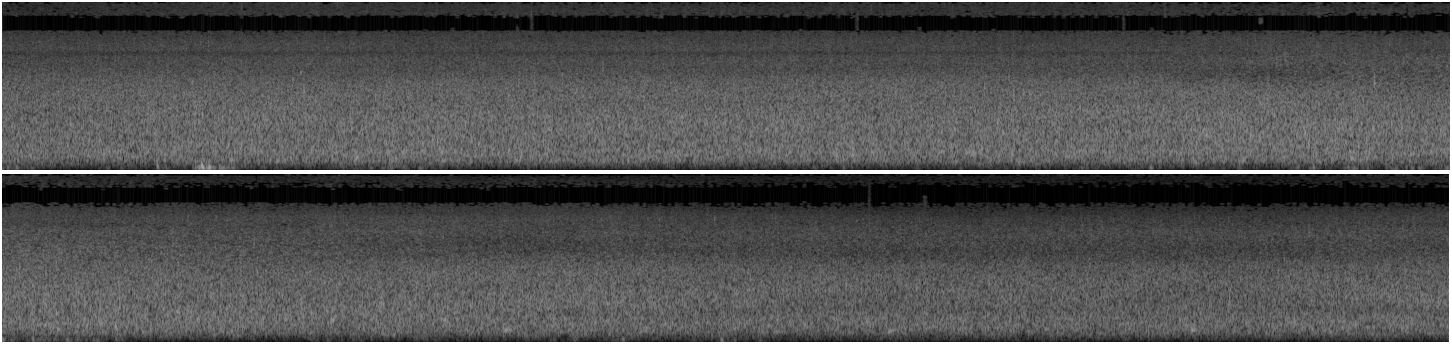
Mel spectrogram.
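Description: A shallow mountain river running over stones, a steady rushing and babbling of water.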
